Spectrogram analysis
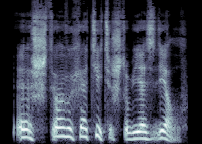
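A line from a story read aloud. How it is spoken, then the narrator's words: Hesitant question, vagrant. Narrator (Russian): неуверенно спросил бродяга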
